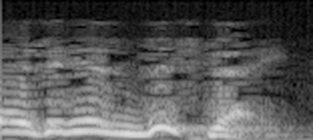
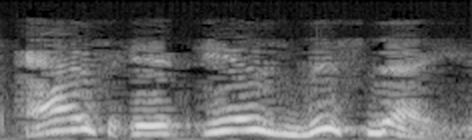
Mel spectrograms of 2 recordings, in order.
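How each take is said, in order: First: Higher, stress on this; this punched high and falling; preached repeat. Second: Slow, weighted scripture line; slow solemn reading. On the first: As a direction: drive it home to the congregation. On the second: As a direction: read it out slowly and gravely. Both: Shown as a demonstration. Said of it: "And I say to you".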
